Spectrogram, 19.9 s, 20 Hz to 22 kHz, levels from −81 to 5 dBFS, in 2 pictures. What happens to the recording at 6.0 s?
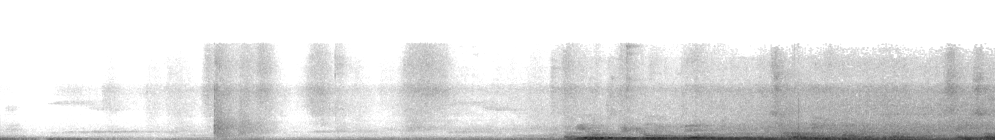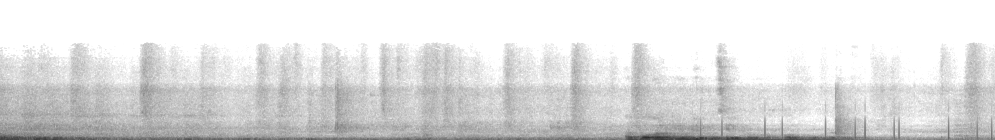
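Nothing goes wrong at 6.0 s; the audio plays through that moment intact, with no dropout, click or distortion.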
